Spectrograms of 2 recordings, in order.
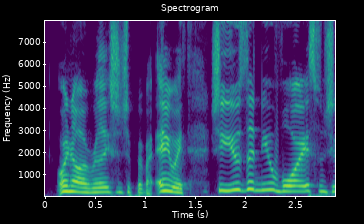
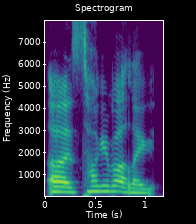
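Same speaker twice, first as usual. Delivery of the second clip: usual speaking voice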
